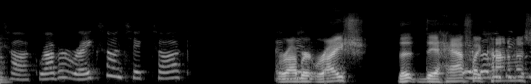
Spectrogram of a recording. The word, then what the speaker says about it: Reich: Reich, the half economist. I'm saying his name wrong. It's Reich.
